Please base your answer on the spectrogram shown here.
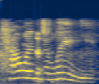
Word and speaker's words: Calendly: Yeah, it's Calendly. Calendly. So let me spell it here.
